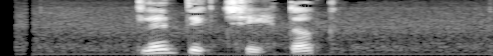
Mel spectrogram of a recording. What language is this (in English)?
Central Puebla Nahuatl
